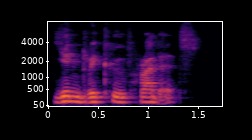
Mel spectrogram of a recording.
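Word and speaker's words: Jindřichův Hradec: Yindrikuv Hradets.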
